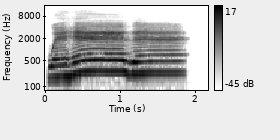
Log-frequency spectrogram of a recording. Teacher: الالف الصغير ده بيتنطق الف برضه، فبنقول ايه، وهذا، يبقى عندي في الاخر الف وعندي في النص ألف، الاتنين ألفات بيتنطقوا قد بعض بالظبط · Term: مد طبيعي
